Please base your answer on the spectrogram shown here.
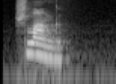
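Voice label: "шланг", Komi, female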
